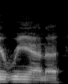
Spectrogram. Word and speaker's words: Rihanna: find the clip and it's clear as day Rihanna I go now to the master linguist who has the easiest name to pronounce in maybe in the history of mankind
